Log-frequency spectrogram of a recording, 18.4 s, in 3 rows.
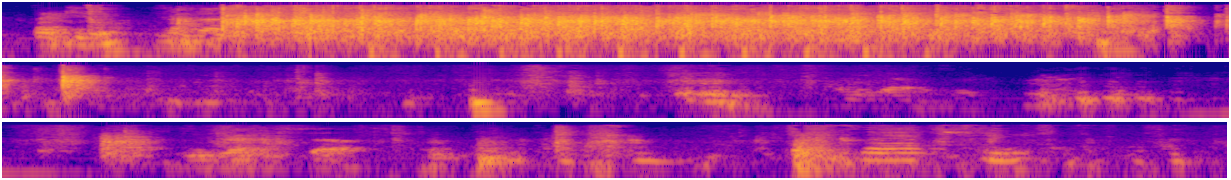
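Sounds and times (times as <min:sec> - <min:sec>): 
audience applause: 0:00.9 - 0:06.6.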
